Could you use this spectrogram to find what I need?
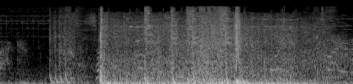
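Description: A gun fires in sharp loud bursts.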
